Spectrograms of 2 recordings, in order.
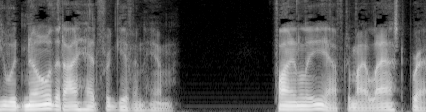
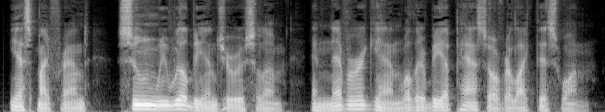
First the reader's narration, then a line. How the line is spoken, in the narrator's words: I said softly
